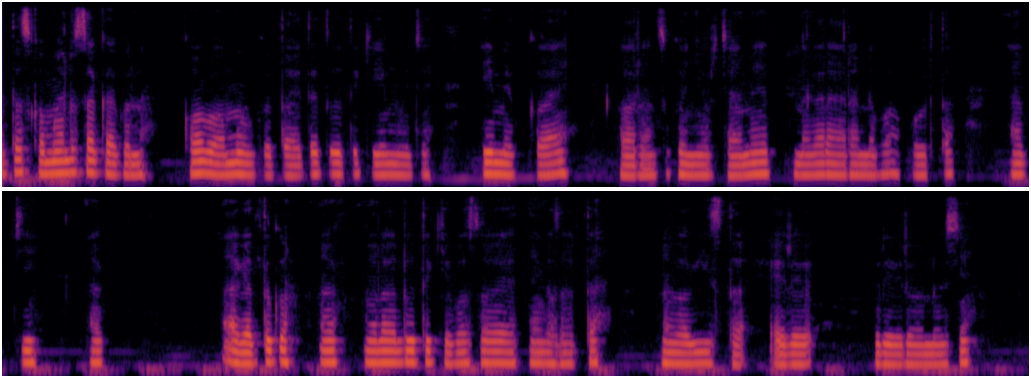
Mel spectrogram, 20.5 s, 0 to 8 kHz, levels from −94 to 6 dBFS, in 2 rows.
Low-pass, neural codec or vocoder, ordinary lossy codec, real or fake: 7.2 kHz; none; AAC, 48 kbps; real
